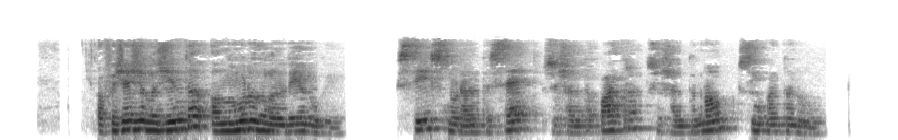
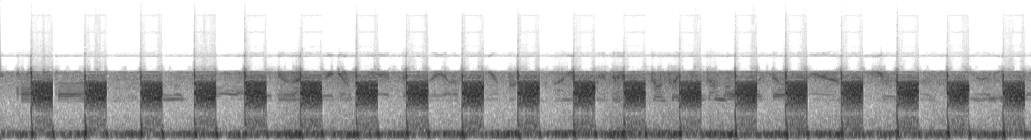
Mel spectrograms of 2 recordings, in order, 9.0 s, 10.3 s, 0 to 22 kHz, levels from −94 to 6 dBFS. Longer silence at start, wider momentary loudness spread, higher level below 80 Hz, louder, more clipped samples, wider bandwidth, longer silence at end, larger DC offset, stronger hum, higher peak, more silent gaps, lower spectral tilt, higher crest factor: first, 1 s vs 0 s; first, 15 LU vs 5 LU; second, -60 dBFS vs -46 dBFS; second, -18 LUFS vs -14 LUFS; neither; first, 8.2 kHz vs 5.4 kHz; first, 0.8 s vs 0 s; neither; neither; about the same, -2 dBFS vs -4 dBFS; first, 3.46-3.96 s vs none; second, -5 dB/octave vs -7.5 dB/octave; first, 18 dB vs 12 dB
